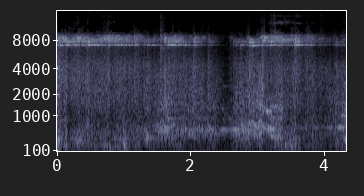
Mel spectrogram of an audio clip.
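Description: Steel chains hanging from a loaded barbell clink and rattle as the lifter squats, over continuous background music.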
